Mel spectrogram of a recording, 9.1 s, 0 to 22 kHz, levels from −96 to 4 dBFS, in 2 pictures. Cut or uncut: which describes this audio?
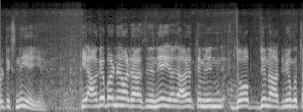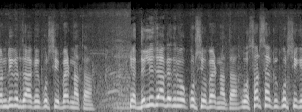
uncut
